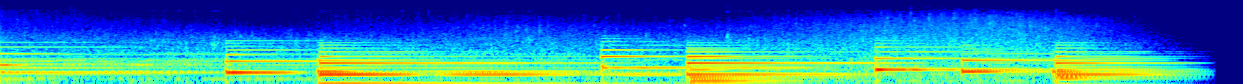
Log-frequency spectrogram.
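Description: Background music of slow, soft piano-like chords, a new chord struck every one to two seconds and dying away, over a faint rain-like hiss. It cuts off suddenly at the end.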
